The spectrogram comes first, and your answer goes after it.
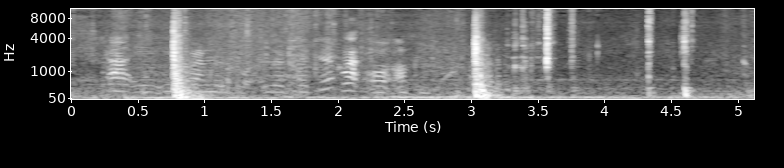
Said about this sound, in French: on a repris la voiture, on est dans la voiture, on est en train de rouler.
